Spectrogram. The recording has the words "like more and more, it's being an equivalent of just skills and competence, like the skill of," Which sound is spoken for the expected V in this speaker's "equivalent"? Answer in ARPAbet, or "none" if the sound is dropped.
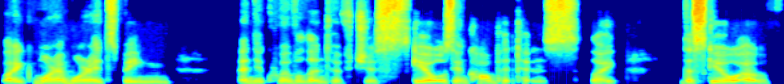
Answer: V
